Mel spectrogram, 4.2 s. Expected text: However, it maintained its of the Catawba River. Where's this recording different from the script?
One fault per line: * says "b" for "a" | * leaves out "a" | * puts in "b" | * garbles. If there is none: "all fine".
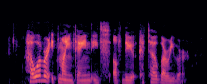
all fine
